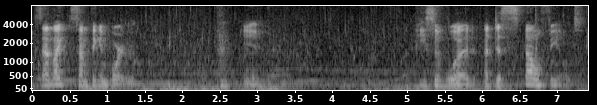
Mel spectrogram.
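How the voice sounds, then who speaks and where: A man's voice: mid-range voice, big pitch swings, slow pace, long pauses, background noise. A man in his forties, a streamer chatting casually and rambling while he plays and talks with viewers. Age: 40s. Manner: rambling, chatty, laughs at own mishaps.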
